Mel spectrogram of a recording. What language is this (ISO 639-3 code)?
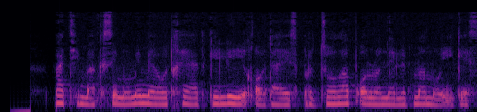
kat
